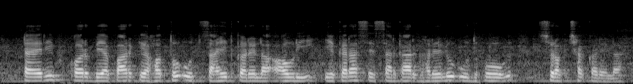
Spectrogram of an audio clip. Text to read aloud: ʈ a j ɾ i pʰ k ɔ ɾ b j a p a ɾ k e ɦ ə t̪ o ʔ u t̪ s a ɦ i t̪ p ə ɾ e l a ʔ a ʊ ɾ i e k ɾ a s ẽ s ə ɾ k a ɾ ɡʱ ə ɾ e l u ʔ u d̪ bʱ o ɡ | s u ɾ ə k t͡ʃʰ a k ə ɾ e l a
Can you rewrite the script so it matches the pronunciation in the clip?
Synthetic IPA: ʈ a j ɾ i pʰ k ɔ ɾ b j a p a ɾ k e ɦ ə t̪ o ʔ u t̪ s a ɦ i t̪ k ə ɾ e l a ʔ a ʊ ɾ i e k ɾ a s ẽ s ə ɾ k a ɾ ɡʱ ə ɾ e l u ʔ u d̪ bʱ o ɡ | s u ɾ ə k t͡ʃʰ a k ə ɾ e l a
